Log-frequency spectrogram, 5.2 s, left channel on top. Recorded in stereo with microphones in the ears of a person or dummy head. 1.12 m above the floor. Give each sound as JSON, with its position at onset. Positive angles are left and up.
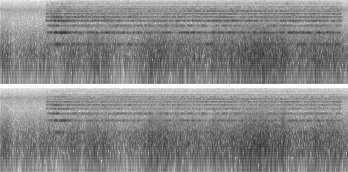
{"t": 0.7, "sound": "a violin", "side_deg": 35}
